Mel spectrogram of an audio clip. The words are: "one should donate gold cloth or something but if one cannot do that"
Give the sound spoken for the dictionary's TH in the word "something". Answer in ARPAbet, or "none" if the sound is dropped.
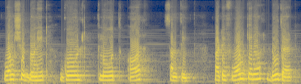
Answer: T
